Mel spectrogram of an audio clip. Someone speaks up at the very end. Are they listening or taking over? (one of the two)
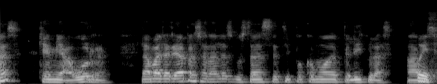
taking over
